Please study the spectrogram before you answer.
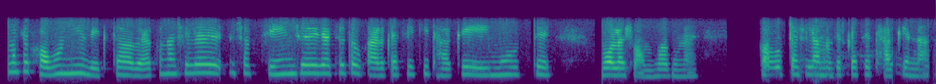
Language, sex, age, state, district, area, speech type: Bengali, female, 18-30, West Bengal, North 24 Parganas, rural, conversation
